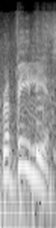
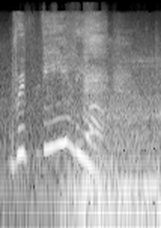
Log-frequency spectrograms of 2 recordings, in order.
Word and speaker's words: Revelio: Rebellious. Saying it wrong. Ugh, Revelio.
